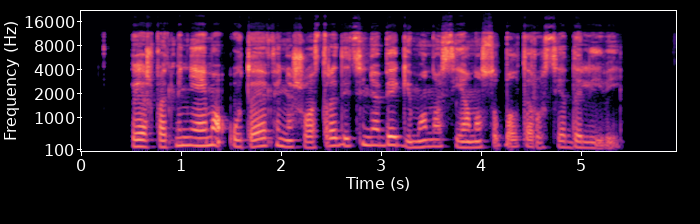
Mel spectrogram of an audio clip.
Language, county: Lithuanian, Utena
